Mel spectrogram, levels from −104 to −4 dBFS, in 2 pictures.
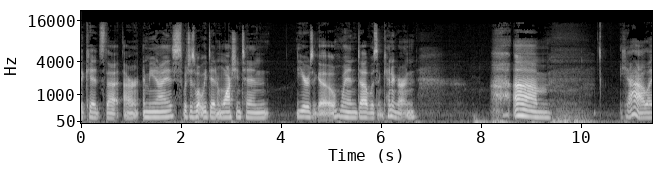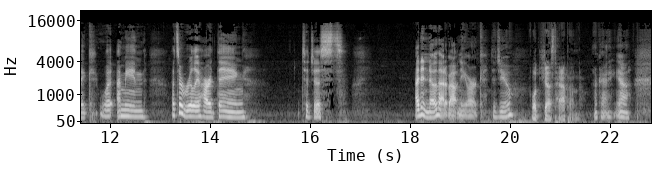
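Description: Speech, and from 18.68 s to the end at 22.84 s it's an adaptive stream at a lower bitrate: the quality drops suddenly and codec artefacts rise, with no gap. That's the player switching down when the connection slowed, which fits Opus stepping from 64 to 24 kbit/s.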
